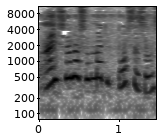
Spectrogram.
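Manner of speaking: high, careless "solo son mariposas", then settling down; dismissive girl. Retold or imitated. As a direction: mimic the girl brushing it off, starting high. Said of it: "cuando dijo".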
